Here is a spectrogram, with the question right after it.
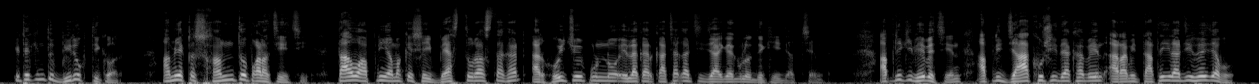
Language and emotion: Bengali, angry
